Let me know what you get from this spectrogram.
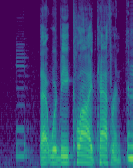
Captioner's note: buzzer dings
